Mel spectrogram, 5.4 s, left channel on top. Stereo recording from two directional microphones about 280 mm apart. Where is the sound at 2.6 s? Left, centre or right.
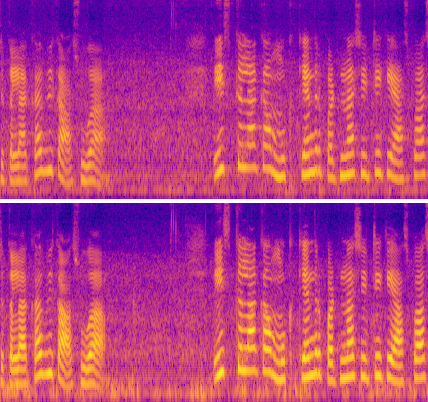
Centre.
